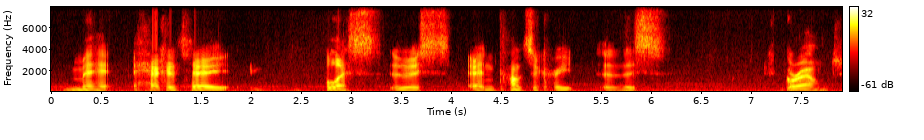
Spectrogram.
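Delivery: slow, solemn proclamation.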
